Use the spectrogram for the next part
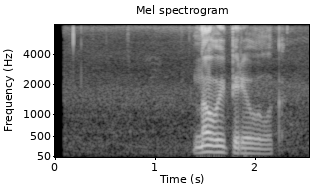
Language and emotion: Russian, neutral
